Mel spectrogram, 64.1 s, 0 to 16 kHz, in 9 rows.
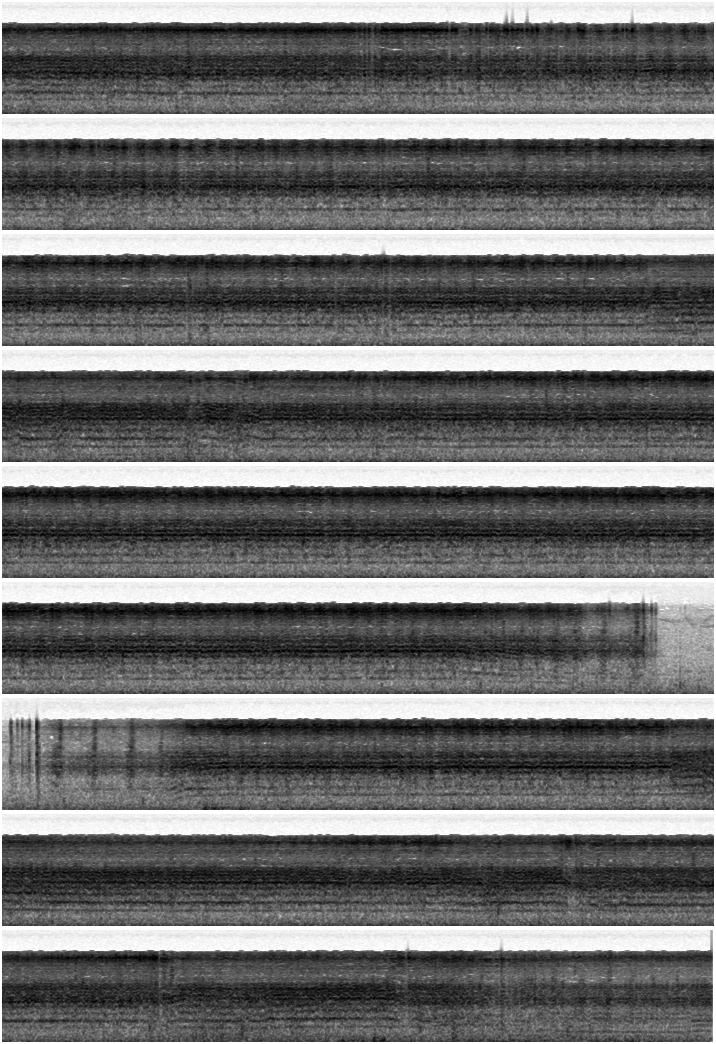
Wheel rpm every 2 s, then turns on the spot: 60, 60, 60, 60, 60, 60, 60, 60, 60, 60, 60, 60, 60, 70, 70, 70, 70, 70, 70, 70, 40, 10, 60, 70, 70, 70, 70, 60, 60, 60, 70, 40.
none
